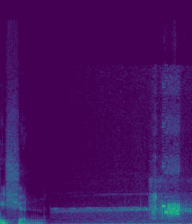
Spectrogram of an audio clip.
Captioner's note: siren blaring; police radio beeping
